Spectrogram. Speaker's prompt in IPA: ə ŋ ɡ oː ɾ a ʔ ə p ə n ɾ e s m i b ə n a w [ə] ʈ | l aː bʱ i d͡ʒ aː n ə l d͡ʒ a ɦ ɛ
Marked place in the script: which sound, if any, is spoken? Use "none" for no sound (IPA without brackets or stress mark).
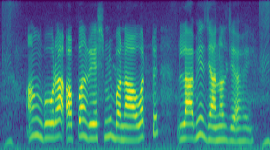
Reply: ə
